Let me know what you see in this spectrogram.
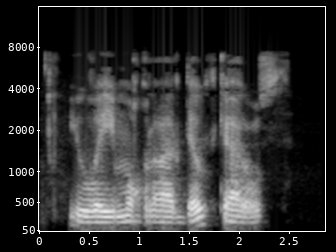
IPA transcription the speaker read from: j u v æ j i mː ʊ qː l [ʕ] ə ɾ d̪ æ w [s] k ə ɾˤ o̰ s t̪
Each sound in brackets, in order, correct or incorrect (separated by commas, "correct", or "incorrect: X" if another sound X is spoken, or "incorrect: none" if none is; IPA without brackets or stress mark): incorrect: ʁ, incorrect: θ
